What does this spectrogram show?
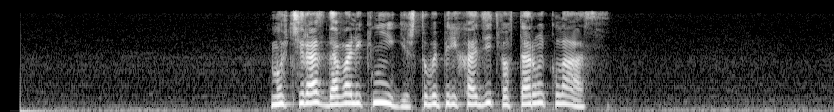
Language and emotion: Russian, positive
